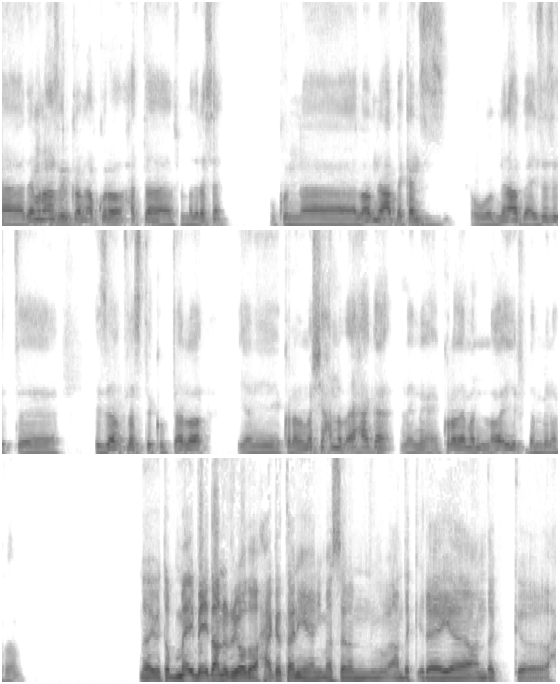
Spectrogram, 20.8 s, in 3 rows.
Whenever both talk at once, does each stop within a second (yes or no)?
yes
